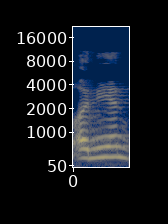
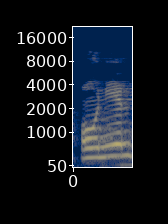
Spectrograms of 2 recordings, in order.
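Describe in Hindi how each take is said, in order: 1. पहला स्वर छोटा 'uh' ध्वनि है। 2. पहला स्वर खुला 'aw' ध्वनि है। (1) "उसको अनियन पढ़ना है" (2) "बिल्कुल गलत है"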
